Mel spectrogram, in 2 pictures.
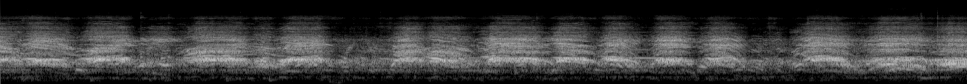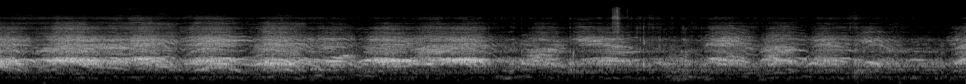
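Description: Junior cheerleading squad shouting a competition chant in unison, the words coming in short, steady rhythmic pulses. It is played back through a laptop's speakers and sounds thin, with no low end.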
